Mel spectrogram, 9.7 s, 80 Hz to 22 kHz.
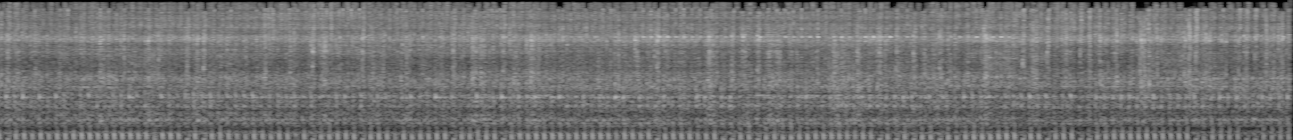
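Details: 14-year-old Honda GX160 small engine running with an uneven internal rattle or grind over each firing pulse; starts and runs well, no smoke, clean oil, good compression; cause unknown.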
